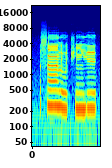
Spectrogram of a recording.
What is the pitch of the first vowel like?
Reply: high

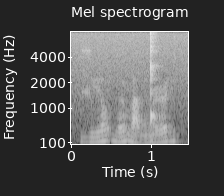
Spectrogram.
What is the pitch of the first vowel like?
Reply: rising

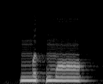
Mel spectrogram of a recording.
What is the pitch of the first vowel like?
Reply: high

